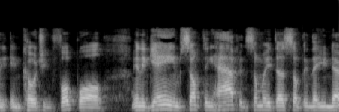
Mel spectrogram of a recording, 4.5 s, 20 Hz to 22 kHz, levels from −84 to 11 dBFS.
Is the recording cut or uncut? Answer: cut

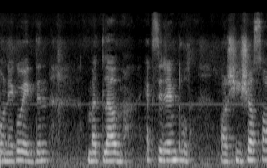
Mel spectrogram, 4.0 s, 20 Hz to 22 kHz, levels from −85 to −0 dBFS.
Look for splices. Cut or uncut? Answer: cut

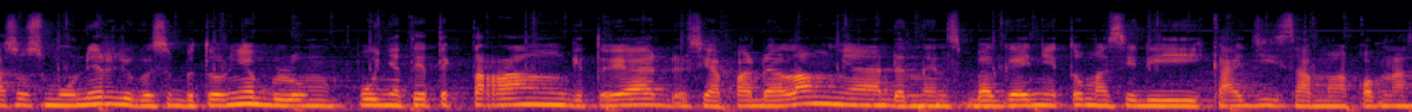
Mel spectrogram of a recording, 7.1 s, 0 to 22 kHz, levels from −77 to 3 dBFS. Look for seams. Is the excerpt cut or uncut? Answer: uncut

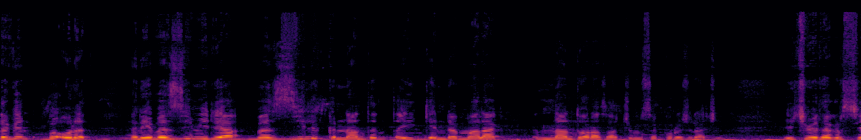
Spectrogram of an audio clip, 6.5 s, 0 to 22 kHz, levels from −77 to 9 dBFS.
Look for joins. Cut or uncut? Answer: uncut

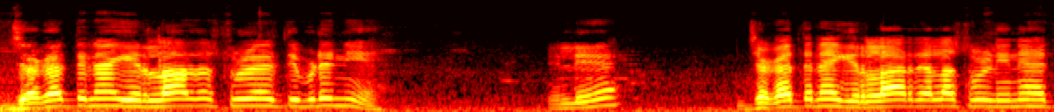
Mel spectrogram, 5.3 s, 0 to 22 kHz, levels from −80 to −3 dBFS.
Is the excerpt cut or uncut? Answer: uncut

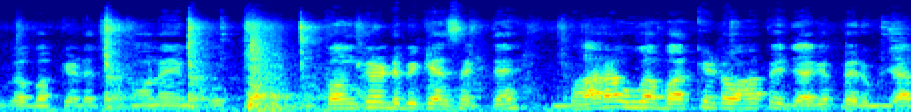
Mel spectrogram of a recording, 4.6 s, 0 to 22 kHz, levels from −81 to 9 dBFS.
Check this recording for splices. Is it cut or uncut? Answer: cut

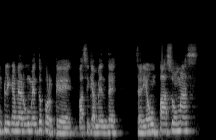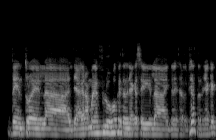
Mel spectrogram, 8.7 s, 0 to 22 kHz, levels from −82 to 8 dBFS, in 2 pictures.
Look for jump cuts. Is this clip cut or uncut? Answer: uncut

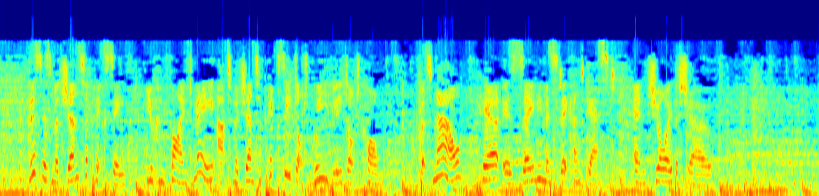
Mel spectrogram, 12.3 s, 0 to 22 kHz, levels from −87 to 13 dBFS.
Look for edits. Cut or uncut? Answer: cut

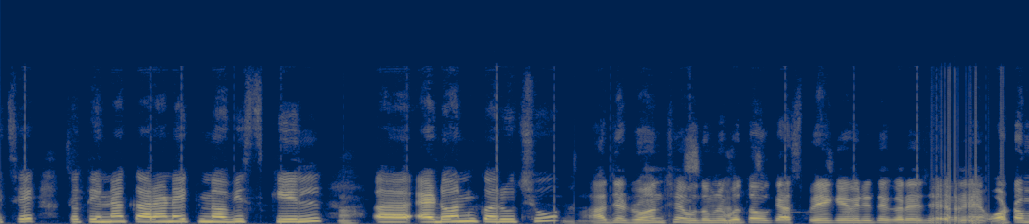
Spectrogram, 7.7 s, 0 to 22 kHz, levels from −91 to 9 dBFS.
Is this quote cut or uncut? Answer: cut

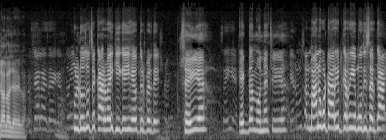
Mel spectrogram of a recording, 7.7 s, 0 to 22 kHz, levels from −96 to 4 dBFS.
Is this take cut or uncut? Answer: cut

